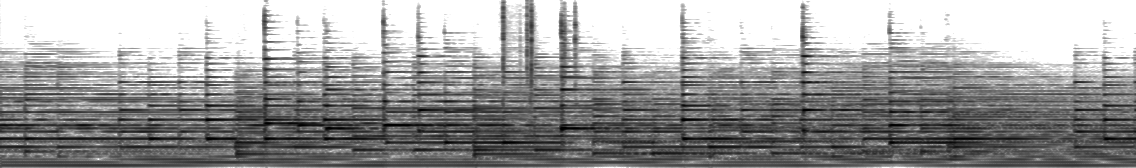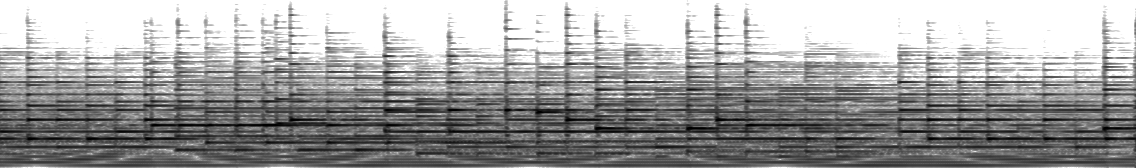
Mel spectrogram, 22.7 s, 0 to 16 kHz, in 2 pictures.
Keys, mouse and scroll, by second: 8.4 double click, 12.3 e.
